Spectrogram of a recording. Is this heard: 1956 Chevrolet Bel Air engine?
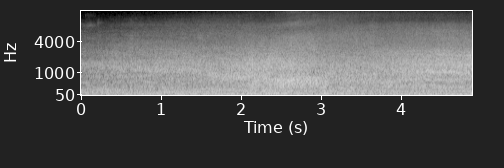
yes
